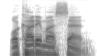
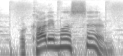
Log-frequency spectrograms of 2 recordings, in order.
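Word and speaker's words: わかりません: It's a Japanese term by the name of, or by the term of, wakarimasen.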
